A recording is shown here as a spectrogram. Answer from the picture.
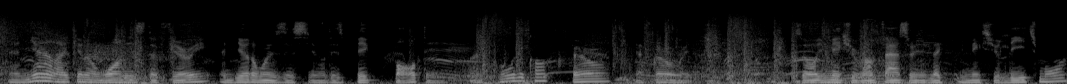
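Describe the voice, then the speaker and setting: With lively intonation and long, frequent pauses, a man with a fairly low voice talks fairly quickly over noticeable background noise. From Korea. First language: not English (English is third language). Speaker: video game streamer. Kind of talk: gameplay commentary. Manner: casual, filler-heavy.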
